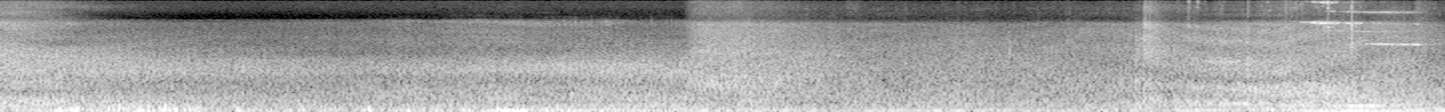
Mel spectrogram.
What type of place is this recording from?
street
